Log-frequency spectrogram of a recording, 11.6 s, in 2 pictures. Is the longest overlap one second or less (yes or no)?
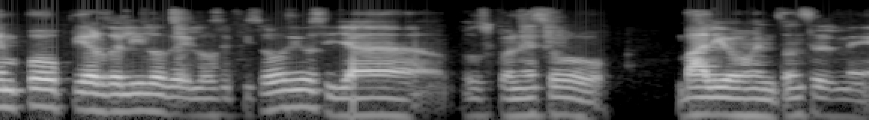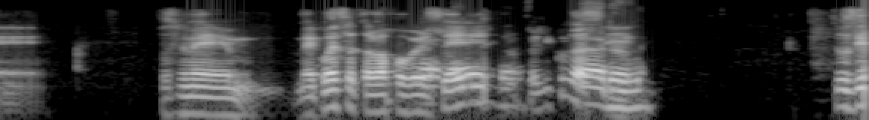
no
